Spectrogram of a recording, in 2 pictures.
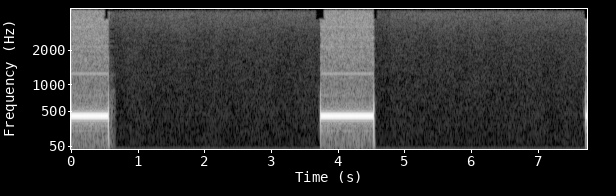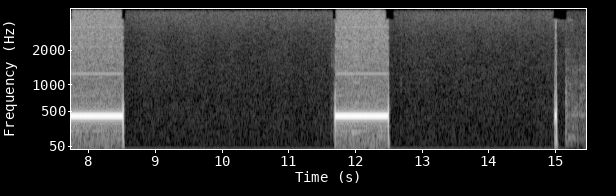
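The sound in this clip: Telephone ringback tone while a call is being transferred to an operator: four evenly spaced, steady mid-pitched tones, each under a second long, separated by long silences. A short click follows the last tone.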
